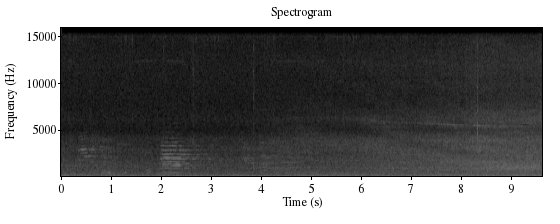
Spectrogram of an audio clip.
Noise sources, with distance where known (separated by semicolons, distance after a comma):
medium-sounding engine; car horn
